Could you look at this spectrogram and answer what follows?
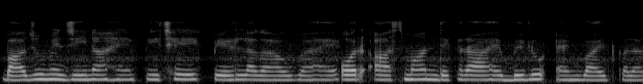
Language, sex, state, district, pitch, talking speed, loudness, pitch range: Hindi, female, Jharkhand, Sahebganj, 215 Hz, 185 wpm, -31 LUFS, 210-225 Hz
